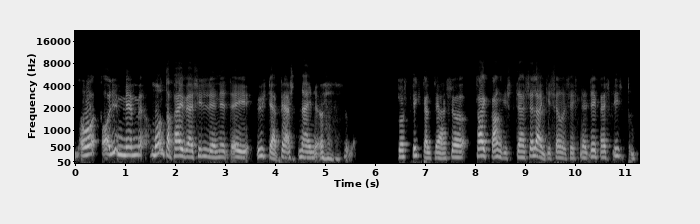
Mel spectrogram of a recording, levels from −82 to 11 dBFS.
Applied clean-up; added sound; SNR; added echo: neural mask model Resemble Enhance denoiser.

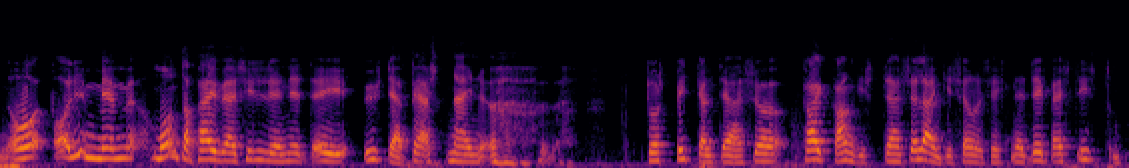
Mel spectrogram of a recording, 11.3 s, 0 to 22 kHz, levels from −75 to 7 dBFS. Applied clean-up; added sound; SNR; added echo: none; none; none; none.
